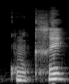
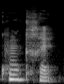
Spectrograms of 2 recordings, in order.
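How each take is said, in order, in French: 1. La voyelle finale est un e fermé. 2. La voyelle finale est un è ouvert.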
